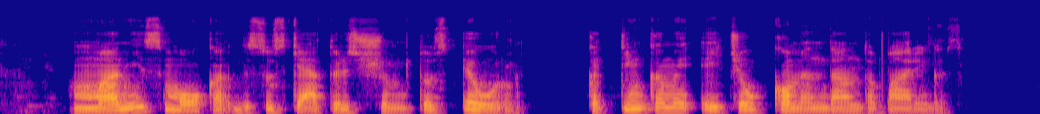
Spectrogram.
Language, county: Lithuanian, Klaipėda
